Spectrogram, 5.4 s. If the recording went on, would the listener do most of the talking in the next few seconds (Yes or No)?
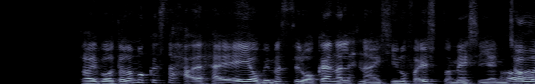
Yes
